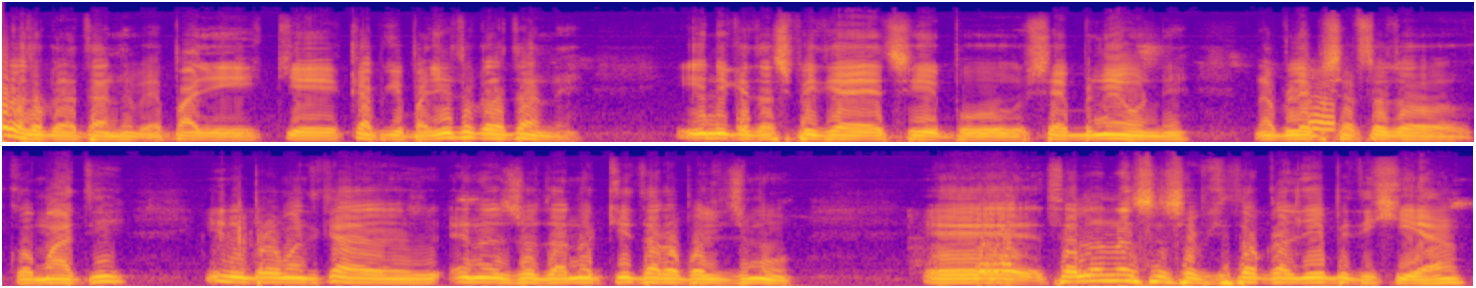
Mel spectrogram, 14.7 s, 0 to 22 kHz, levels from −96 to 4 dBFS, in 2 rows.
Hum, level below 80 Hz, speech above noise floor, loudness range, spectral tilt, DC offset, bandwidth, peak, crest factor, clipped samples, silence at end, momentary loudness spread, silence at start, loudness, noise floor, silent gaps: none; -36 dBFS; 28 dB; 2 LU; -5.5 dB/octave; under 0.1%; 17 kHz; -2 dBFS; 8 dB; under 0.1%; 0 s; 6 LU; 0 s; -11 LUFS; -39 dBFS; none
